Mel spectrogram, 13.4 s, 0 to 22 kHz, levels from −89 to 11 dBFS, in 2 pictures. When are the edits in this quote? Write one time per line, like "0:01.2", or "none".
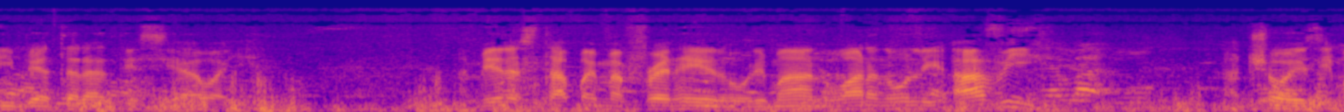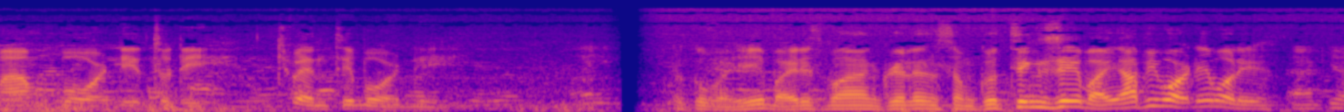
0:09.8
